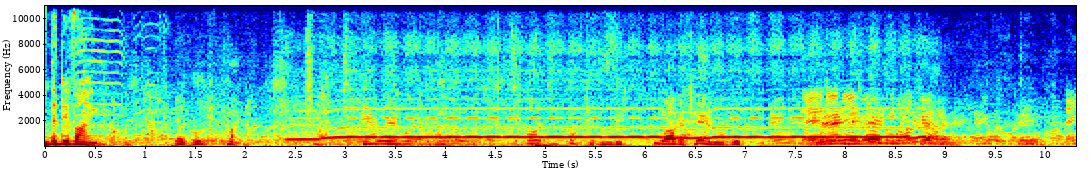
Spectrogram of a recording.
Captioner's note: crowd murmuring; gentle flute music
